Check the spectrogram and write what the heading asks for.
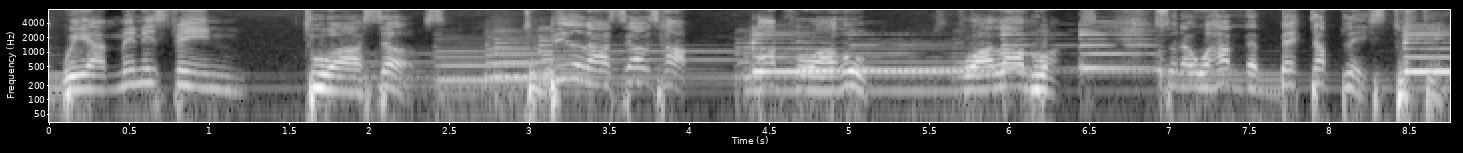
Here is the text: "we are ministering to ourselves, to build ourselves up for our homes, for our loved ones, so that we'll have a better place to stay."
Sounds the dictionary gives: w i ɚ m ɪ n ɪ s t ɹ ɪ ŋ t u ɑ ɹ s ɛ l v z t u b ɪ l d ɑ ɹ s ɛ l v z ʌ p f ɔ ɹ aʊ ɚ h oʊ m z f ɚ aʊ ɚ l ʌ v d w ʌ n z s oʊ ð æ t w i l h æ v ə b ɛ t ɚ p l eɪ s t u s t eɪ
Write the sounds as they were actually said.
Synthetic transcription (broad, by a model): w i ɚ m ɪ n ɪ s t ɹ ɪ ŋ t u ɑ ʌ s ɛ l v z t u b ɪ l d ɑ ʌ s ɛ l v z ʌ p f ɔ ɹ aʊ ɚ h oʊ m f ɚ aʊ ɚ l ʌ v d w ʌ n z s oʊ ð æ t w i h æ v ə b ɛ t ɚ p l eɪ s t u s t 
